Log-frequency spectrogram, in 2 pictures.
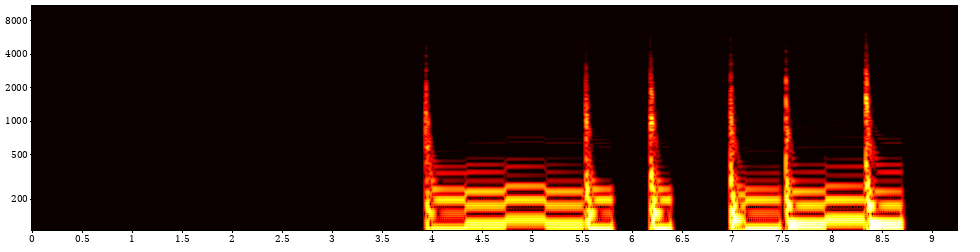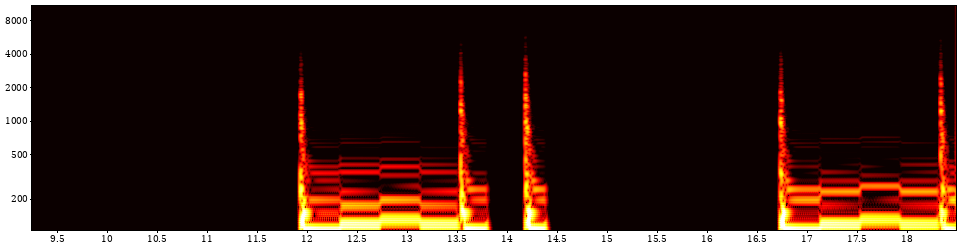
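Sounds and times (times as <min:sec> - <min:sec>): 
deep round synth bass: 0:04.0 - 0:06.4, 0:07.1 - 0:08.7, 0:12.0 - 0:14.4, 0:16.8 - 0:18.4.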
